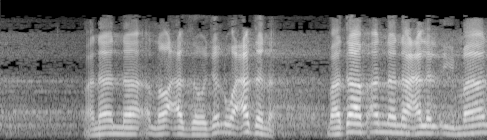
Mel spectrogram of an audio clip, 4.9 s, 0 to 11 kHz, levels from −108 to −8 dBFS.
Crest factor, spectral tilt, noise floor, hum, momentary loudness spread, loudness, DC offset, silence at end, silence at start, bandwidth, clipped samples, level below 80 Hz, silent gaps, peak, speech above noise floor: 22 dB; -3.5 dB/octave; -44 dBFS; none; 20 LU; -21 LUFS; under 0.1%; 0 s; 0 s; 7.8 kHz; under 0.1%; -70 dBFS; none; 0 dBFS; 22 dB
